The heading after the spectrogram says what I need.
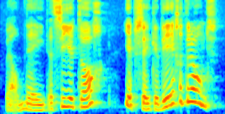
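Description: A woman's voice: mid-range voice, very animated, unhurried, warm tone, pitched above the performer's own voice. A woman reading a storybook aloud, voicing a grumpy, sleepy husband who grumbles curtly. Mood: exasperated. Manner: grumbling, curt.

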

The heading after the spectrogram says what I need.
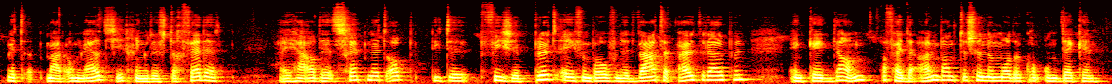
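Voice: mid-range voice, moderate pace, mellow. A narrator steadily reading a children's story aloud.

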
